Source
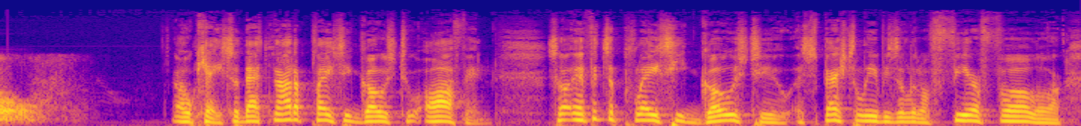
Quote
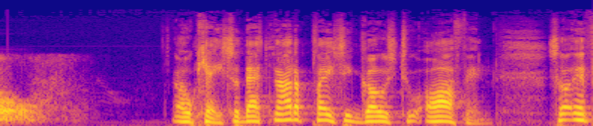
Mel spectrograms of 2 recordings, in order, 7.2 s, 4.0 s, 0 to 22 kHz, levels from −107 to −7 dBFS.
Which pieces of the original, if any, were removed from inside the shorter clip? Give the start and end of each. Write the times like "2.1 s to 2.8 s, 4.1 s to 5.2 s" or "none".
none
